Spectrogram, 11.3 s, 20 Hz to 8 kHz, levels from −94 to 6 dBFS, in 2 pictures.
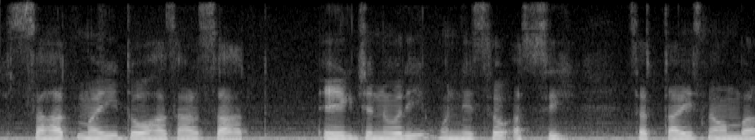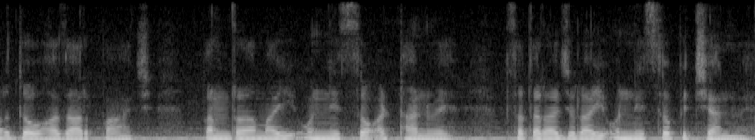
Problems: constant background noise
